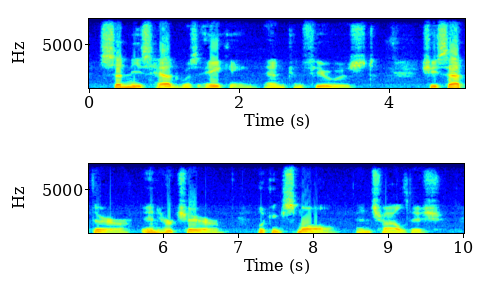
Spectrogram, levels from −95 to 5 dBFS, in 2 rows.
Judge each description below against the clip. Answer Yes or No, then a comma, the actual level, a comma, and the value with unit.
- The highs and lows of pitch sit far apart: No, average, 3.6 semitones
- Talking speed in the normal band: No, slow, 95 wpm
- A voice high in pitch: No, low, 105 Hz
